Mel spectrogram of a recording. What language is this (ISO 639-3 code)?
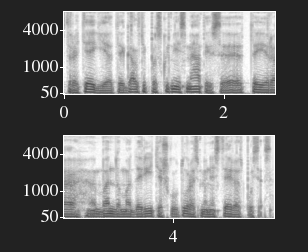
lit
